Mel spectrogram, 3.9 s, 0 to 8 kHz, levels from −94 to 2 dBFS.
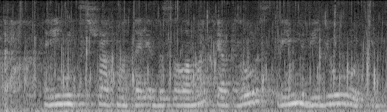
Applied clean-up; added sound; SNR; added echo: none; Boiling; 8 dB; reverberation time 1.3 s.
